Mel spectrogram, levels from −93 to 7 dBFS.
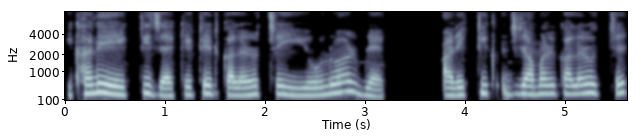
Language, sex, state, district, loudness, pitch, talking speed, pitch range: Bengali, female, West Bengal, North 24 Parganas, -16 LUFS, 230 Hz, 160 wpm, 205-245 Hz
